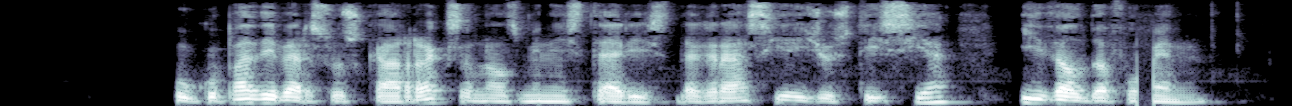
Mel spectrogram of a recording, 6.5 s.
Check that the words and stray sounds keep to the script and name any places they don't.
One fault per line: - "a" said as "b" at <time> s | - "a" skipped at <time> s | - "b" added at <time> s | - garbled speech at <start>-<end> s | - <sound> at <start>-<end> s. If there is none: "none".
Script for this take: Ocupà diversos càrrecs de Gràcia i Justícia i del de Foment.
- "en els ministeris" added at 2.4 s
- dropout at 5.7-5.8 s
